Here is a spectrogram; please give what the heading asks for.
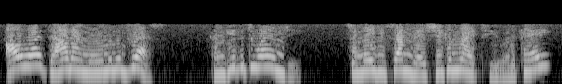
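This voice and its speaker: A woman voicing a gentle young mother who speaks tenderly and soothingly, with a husky edge and a tinny phone-like sound. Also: high-pitched, expressive, brisk, dry recording, pitched above the performer's own voice.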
